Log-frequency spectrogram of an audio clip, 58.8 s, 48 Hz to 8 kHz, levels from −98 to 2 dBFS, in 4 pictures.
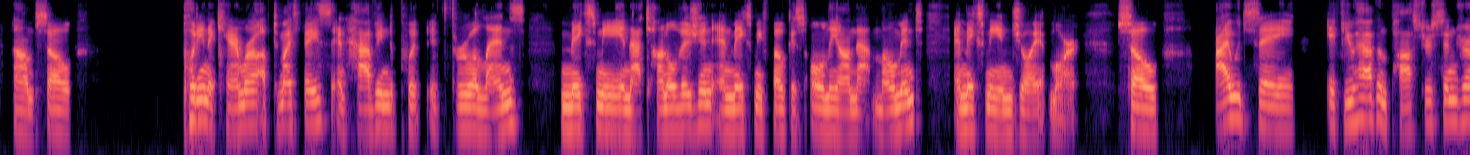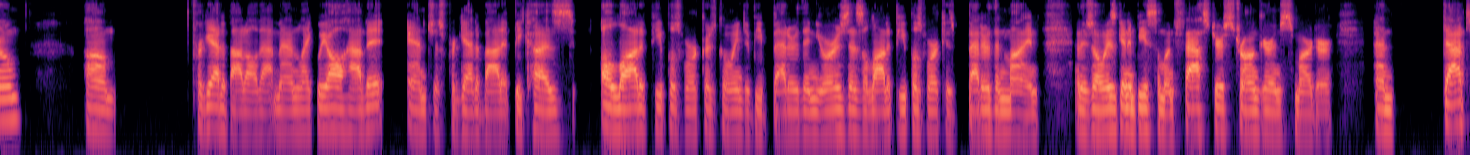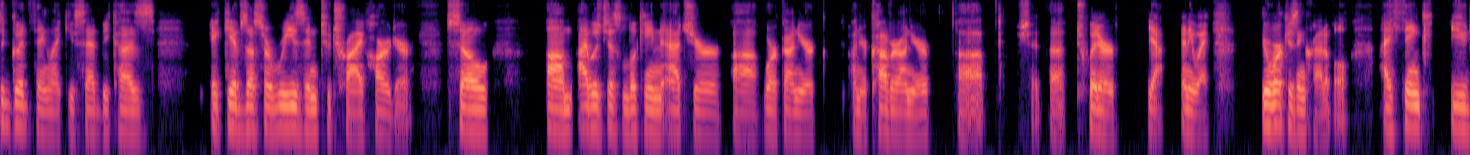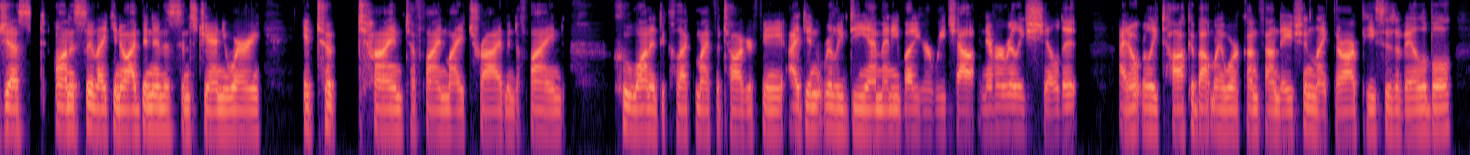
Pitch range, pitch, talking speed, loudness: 105-120 Hz, 110 Hz, 200 wpm, -26 LUFS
